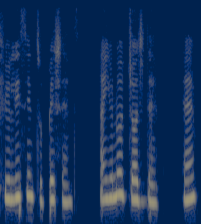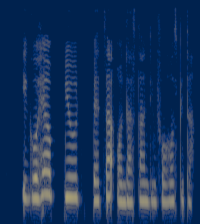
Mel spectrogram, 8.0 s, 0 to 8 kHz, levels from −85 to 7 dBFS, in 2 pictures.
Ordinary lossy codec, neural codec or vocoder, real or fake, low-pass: MP3, 32 kbps; none; real; 7.2 kHz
